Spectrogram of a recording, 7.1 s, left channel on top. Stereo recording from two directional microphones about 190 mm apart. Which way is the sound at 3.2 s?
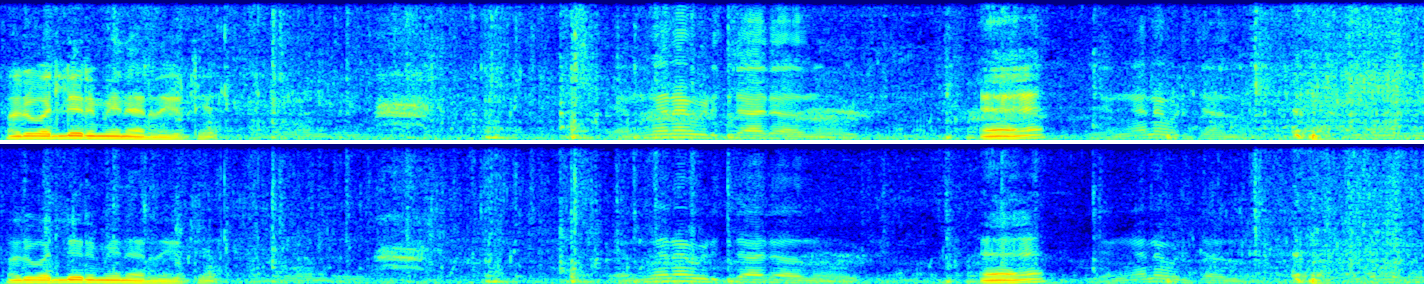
55° right (ahead or behind).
